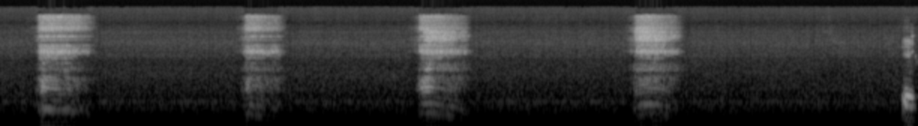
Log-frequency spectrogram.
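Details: Simple snoring: an ordinary snoring sound, the first and mildest example in a series graded by worsening airway narrowing.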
